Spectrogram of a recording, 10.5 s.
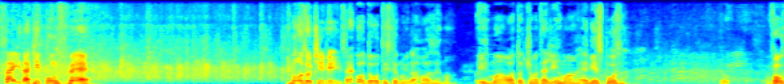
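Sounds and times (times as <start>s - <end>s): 
audience applauding: 0.0s - 4.5s
speech: 0.1s - 1.3s, 3.8s - 8.5s, 9.6s - 10.4s
laughter: 8.0s - 10.4s.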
